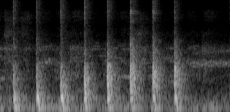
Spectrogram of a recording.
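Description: A hammer flattening small metal nubs on a workpiece, nine sharp, evenly spaced blows about a quarter second apart, loud and close with short ringing decays.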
